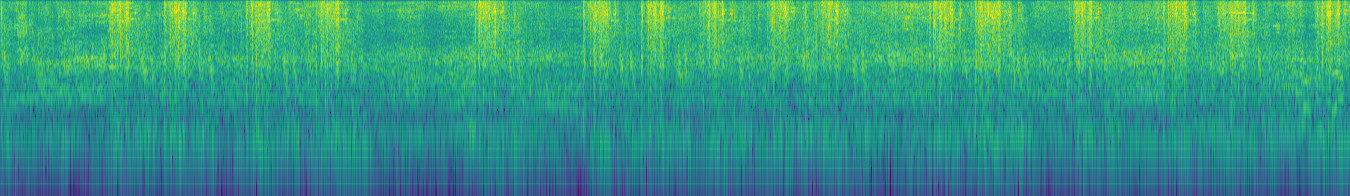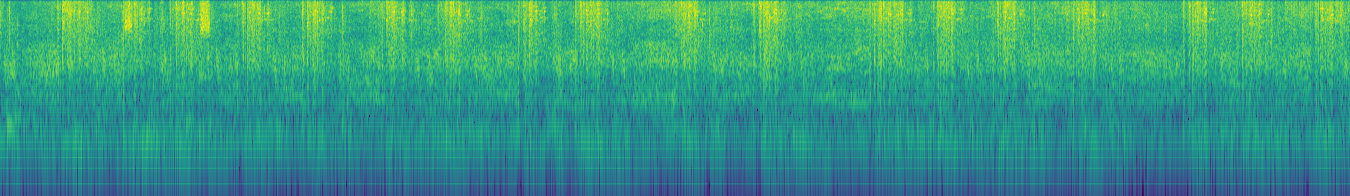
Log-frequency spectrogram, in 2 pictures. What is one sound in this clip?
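A heavy machine gun fires in rapid bursts.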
